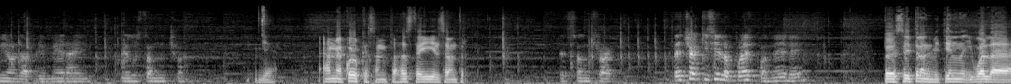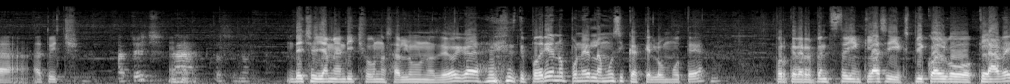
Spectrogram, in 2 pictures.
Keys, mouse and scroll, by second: 0.1 alt+middle click, 0.2 alt+Tab, 7.8 Tab, 7.9 middle click, 8.2 shift+middle click, 12.0 shift+middle click, 12.5 shift+middle click, 12.6 middle click, 13.4 ctrl+s, 17.0 shift+s.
